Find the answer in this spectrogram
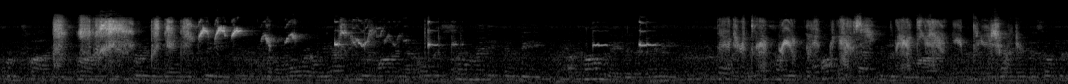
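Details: Pet budgerigar chattering to a lamp indoors: bursts of high, scratchy warbles and clicks in two long runs, broken by a quiet stretch of soft single chirps.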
